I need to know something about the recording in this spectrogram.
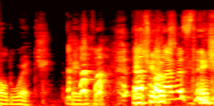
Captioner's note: laughs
